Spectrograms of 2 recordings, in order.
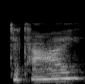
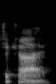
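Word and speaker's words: Takei: very good for introducing this and also george takai i think is how you say his name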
